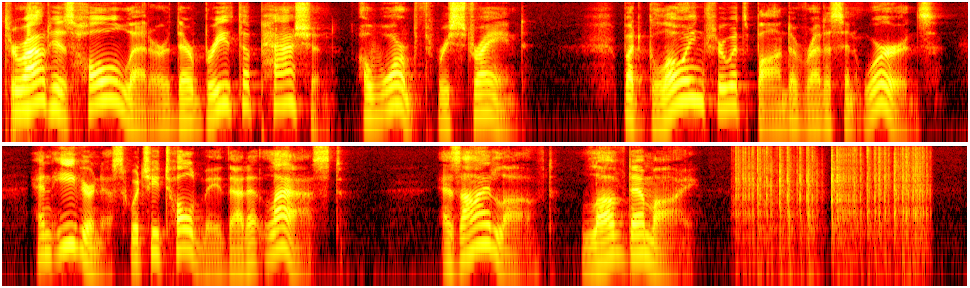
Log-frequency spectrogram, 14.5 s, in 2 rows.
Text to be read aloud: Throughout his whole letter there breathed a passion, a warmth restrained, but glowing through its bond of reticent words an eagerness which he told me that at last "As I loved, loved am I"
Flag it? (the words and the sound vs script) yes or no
yes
